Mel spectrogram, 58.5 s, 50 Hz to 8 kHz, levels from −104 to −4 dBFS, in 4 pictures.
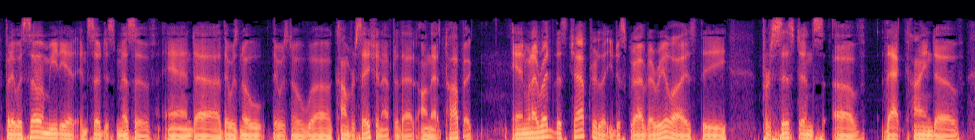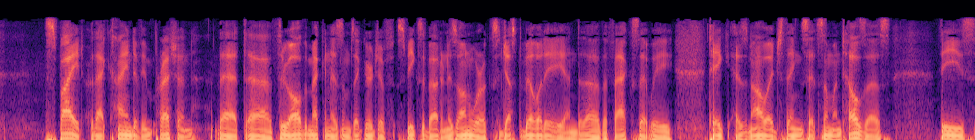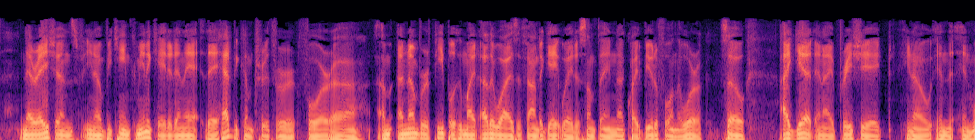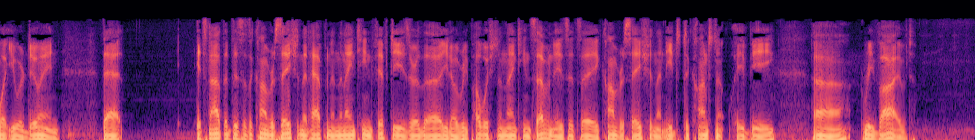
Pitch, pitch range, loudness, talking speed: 80 Hz, 75-85 Hz, -22 LUFS, 160 wpm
